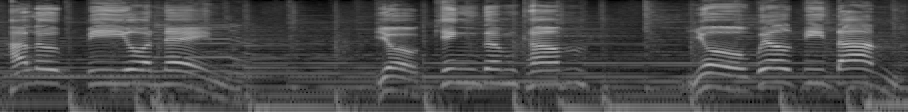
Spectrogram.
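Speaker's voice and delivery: usual speaking voice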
